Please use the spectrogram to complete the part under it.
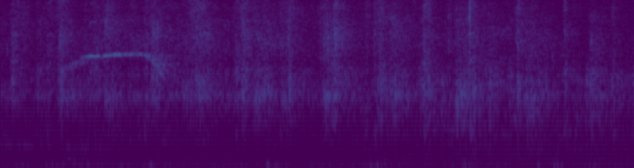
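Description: Faint, distant audience applause at a Hawaii County Democratic Party primary grand rally, a steady wash of many hands clapping throughout.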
